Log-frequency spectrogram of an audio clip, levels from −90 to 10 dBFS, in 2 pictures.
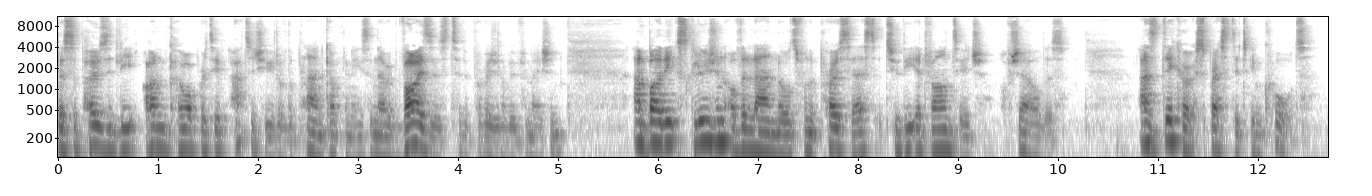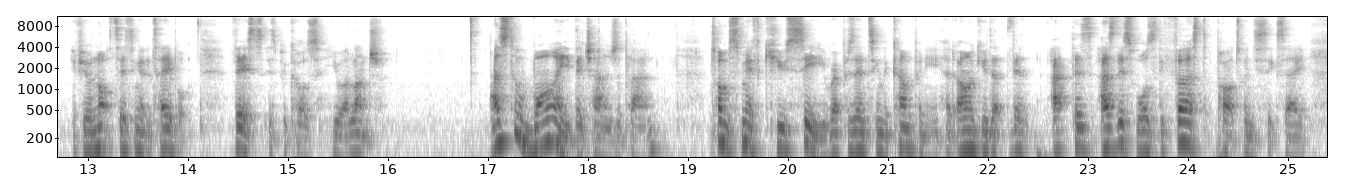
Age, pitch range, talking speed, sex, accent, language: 30-49, 110-140 Hz, 180 wpm, male, British, English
